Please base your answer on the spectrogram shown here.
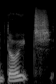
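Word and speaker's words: Deutsch: that's been messed up it's actually the Pennsylvania deuts it was German immigrants and misunderstandings mispronunciations over the word made everyone call it Pennsylvania Dutch but there's a lot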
